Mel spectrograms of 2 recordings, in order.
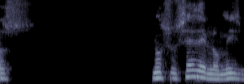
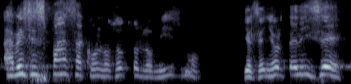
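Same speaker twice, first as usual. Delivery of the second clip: ordinary talk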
